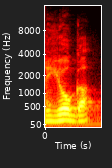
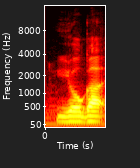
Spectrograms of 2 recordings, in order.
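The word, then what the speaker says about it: योग: So Yog or yoga, I will use the term yoga more, but yoga is a wrong word pronunciation. It is more a Western pronunciation, but the true pronunciation is Yog.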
